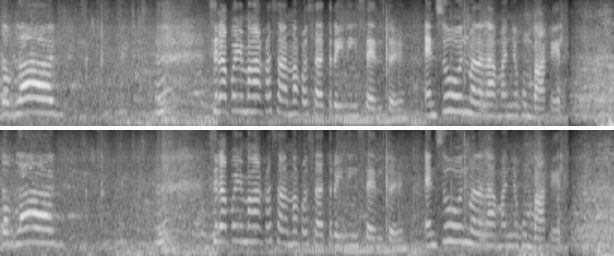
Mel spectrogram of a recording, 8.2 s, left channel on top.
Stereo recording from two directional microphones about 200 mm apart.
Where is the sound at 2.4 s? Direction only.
5° right (ahead or behind).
